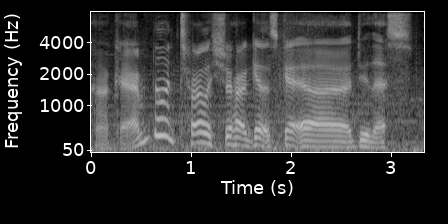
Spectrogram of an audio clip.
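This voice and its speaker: A man's voice: mid-range voice, sing-song, a little fast, fairly bright tone, slight background noise. A young man streaming a game, chatting casually in a rambling, talkative way. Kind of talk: casual gameplay commentary.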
